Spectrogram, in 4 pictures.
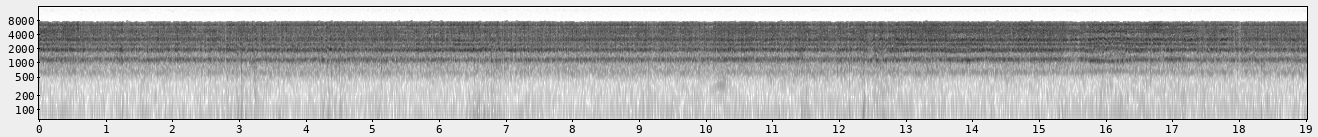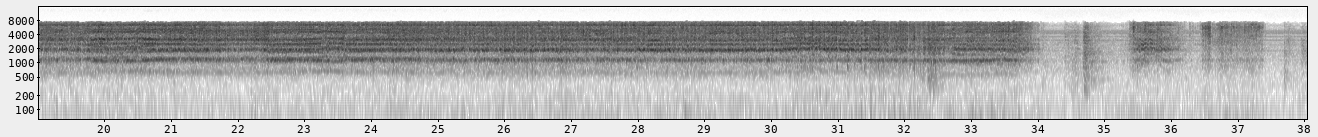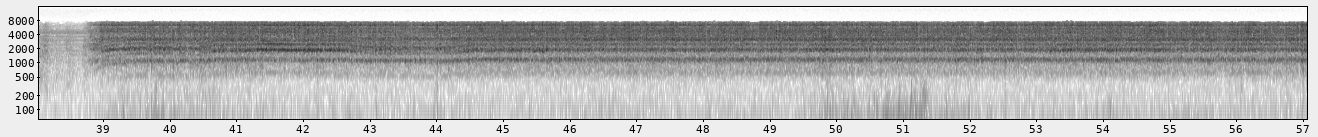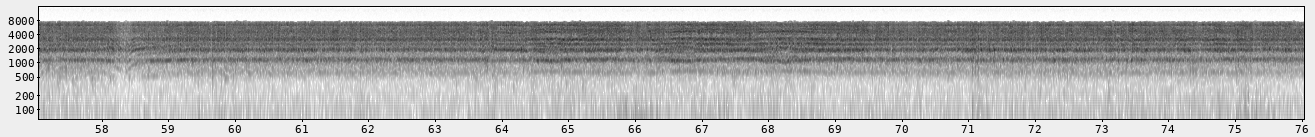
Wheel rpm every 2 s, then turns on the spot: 160, 160, 160, 160, 160, 160, 160, 160, 160, 160, 160, 160, 160, 160, 160, 160, 130, 20, 20, 50, 150, 150, 150, 160, 160, 160, 160, 160, 160, 140, 160, 160, 160, 160, 160, 160, 160, 160.
36-38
